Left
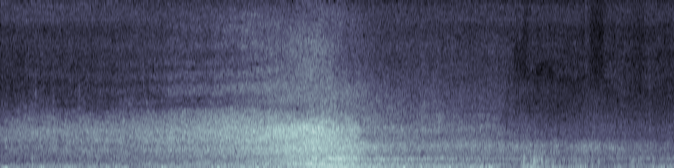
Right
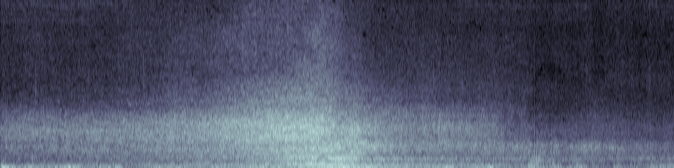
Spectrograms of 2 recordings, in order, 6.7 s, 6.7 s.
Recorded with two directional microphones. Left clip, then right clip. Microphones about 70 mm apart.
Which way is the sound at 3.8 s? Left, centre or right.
Right.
